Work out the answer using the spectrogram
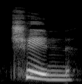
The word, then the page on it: chin: British English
